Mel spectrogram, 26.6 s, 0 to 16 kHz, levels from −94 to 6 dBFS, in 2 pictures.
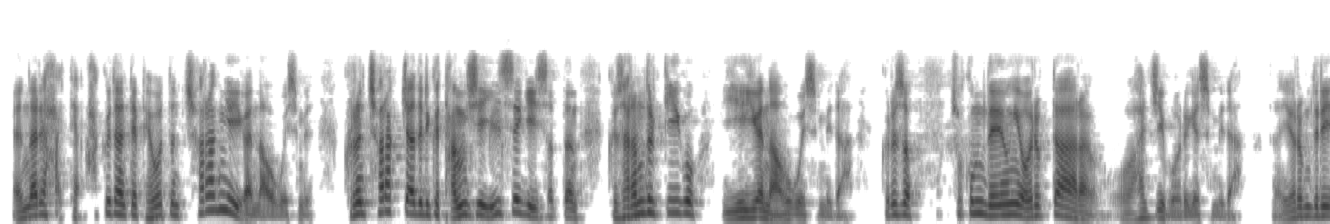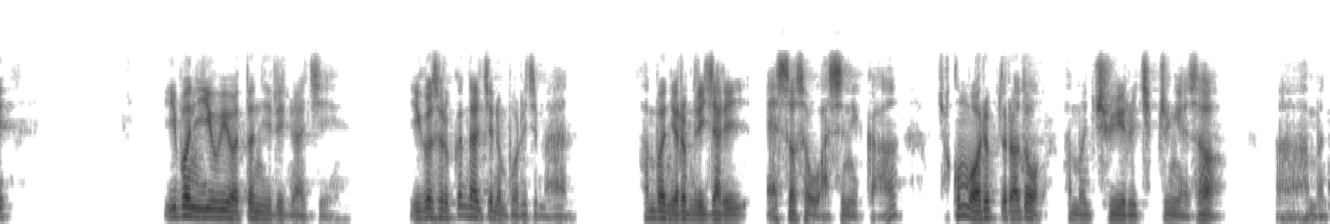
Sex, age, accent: male, 30-49, native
